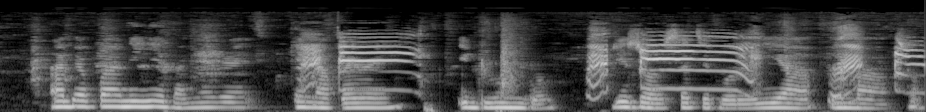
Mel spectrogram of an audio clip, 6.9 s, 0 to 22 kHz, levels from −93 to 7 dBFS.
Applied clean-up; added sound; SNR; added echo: classical method log-MMSE.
